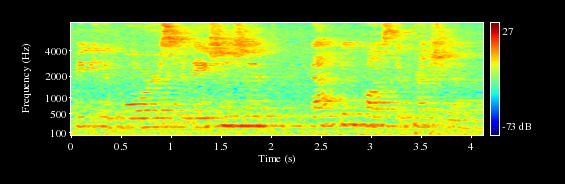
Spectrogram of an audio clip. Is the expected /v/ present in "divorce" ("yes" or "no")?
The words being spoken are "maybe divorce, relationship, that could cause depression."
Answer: no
